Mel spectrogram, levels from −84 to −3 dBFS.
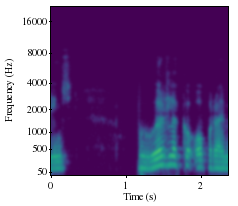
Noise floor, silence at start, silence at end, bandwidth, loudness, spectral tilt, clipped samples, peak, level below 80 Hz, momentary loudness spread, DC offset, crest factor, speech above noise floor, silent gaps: -70 dBFS; 0 s; 0 s; 9 kHz; -34 LUFS; -8 dB/octave; under 0.1%; -16 dBFS; -72 dBFS; 17 LU; under 0.1%; 18 dB; 37 dB; none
